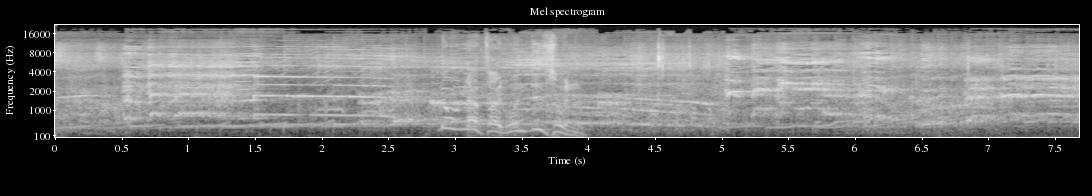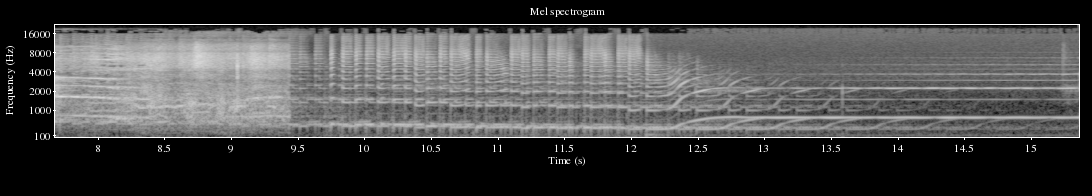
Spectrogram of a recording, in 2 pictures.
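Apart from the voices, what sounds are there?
chicken clucking and crowing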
